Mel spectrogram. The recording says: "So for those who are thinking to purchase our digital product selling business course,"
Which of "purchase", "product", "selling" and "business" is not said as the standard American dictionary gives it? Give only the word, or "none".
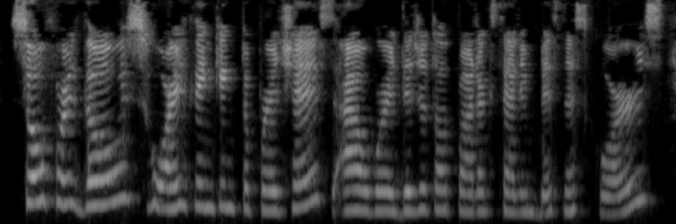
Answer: business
